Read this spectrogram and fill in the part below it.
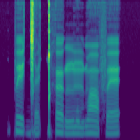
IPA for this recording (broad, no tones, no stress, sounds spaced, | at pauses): p e ɡ͡ǀ ɛ ǃʰ œ ŋ͡m ũ b ɑ̃ f ɛ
